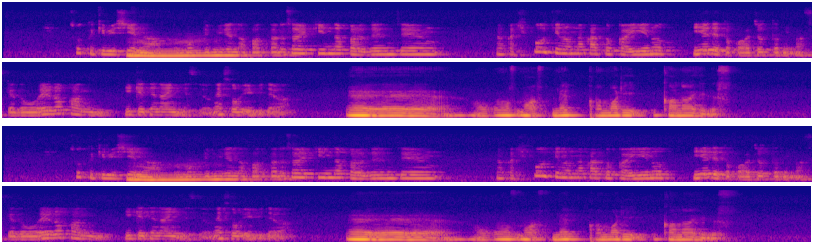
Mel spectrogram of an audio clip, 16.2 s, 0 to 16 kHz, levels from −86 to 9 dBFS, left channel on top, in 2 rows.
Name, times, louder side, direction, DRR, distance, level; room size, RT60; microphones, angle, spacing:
voice 1, 0.7-4.4 4.9-11.0, left 1 dB, 30° left, 2.9 m, -32 dB
voice 2, 1.2-2.4 11.5-15.4, left 2 dB, 75° left, 1.5 m, -22 dB
14.5 x 13.5 x 5.0 m
head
